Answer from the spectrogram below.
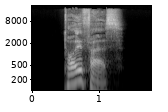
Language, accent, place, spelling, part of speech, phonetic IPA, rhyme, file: German, Germany, Berlin, Täufers, noun, [ˈtɔɪ̯fɐs], -ɔɪ̯fɐs, De-Täufers.ogg
- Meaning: genitive singular of Täufer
